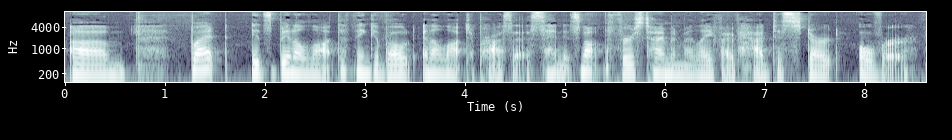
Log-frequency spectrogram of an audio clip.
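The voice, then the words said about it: Slightly raspy voice. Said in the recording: “my voice is even sounding a little bit raspier than usual”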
